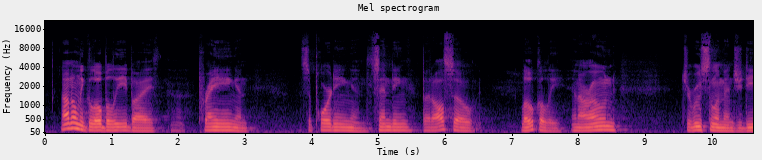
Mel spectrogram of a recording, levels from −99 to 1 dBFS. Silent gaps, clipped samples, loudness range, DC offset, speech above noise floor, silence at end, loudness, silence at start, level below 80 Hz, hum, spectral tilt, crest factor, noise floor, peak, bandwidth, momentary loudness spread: none; under 0.1%; 4 LU; under 0.1%; 35 dB; 0 s; -36 LUFS; 0.25 s; -70 dBFS; none; -7.5 dB/octave; 18 dB; -70 dBFS; -18 dBFS; 13 kHz; 13 LU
